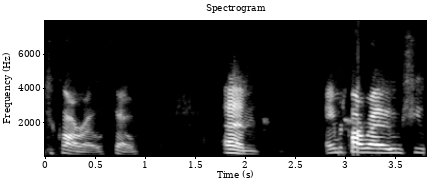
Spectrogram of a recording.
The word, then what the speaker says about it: Tuccaro: case is Amber Taro I've heard it pronounced both ways Taro so I really don't know exactly how it's supposed to be said but I say takaro so um Amber Caro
